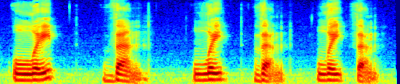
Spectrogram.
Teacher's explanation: The word late would be pronounced with a stop T sound in this phrase because it is followed by a consonant sound, and if you say it in a natural way using connected speech. You put your tongue into the position for the T sound, but you don't release it. Instead, you go into the voiced TH sound.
